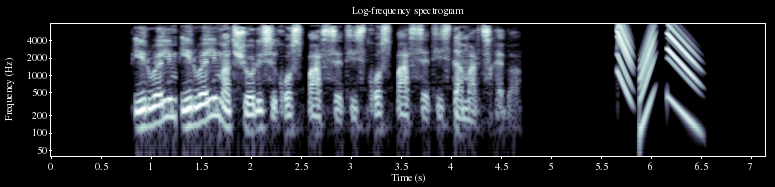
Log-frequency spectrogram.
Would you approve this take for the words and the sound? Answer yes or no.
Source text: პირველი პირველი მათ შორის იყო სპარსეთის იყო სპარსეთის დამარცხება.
no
